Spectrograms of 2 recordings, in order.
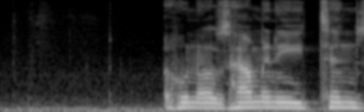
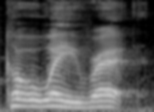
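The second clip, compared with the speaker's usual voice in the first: higher, louder shoo; shooing shout; 5 semitones higher, 6 dB louder than usual. Real, not acted. Podcaster fending off a rat, louder and higher. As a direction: yell it to drive the rat away. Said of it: "That's me fending off a fucking rat".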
